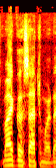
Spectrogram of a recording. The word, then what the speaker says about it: Maiko Satomura: Yes, Maiko Satomura. That's how I pronounce it.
